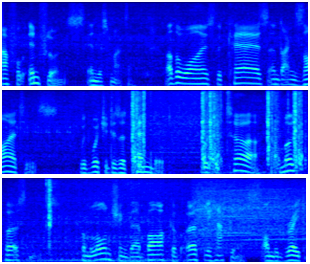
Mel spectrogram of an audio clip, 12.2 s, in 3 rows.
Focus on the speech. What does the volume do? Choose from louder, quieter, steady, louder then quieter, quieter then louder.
steady.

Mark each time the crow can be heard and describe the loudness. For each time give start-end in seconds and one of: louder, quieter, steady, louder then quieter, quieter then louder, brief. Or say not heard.
not heard.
